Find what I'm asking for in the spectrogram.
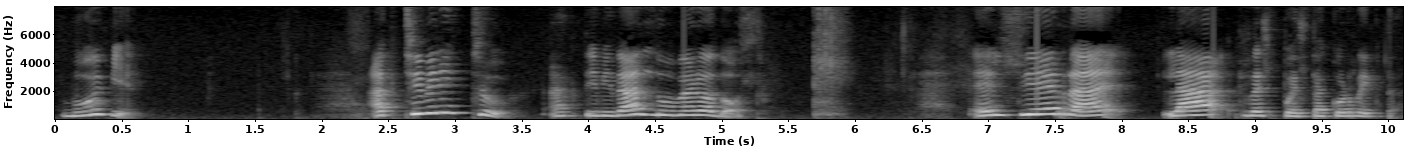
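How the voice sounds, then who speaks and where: A woman's voice: high voice, takes it slowly, pauses often, fairly bright tone. A woman teaching a recorded English lesson to children, explaining patiently and checking in with "ok?" again and again. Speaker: primary school English teacher.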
